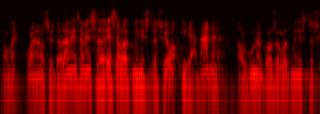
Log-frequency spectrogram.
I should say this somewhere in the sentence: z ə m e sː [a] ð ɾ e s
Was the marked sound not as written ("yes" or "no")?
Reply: yes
